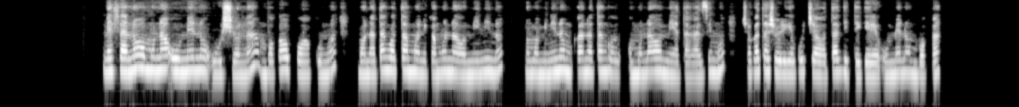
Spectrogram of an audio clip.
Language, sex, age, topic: Oshiwambo, female, 18-24, agriculture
